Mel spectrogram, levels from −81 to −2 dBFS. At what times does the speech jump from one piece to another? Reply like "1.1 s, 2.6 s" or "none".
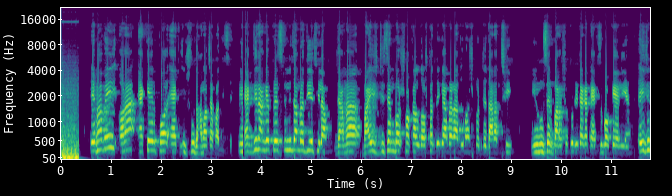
3.6 s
